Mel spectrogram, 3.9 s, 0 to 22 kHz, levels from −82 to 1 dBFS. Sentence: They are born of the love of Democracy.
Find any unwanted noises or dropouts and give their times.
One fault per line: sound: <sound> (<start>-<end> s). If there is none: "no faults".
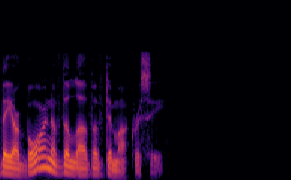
no faults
